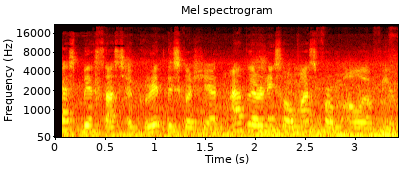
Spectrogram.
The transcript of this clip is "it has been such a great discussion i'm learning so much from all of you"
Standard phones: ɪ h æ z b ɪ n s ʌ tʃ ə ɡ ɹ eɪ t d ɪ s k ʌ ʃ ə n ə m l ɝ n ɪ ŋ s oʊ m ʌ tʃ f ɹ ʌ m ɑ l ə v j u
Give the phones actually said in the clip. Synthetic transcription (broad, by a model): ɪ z b ɪ n s ʌ tʃ ə ɡ ɹ eɪ t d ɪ s k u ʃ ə n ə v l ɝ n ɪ s oʊ m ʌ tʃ f ɹ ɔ m ɑ l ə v j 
